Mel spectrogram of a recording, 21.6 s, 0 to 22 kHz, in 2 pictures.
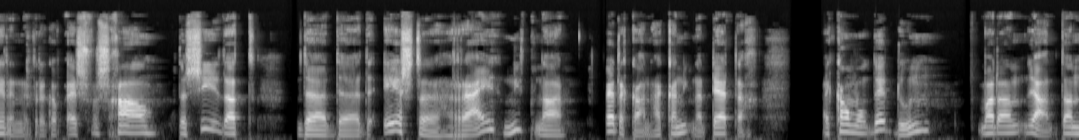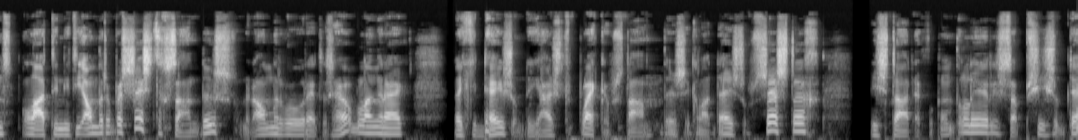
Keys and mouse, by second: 0.3 s, 12.6-13.7 drag, 16.1 s, 19.6 click.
